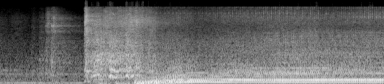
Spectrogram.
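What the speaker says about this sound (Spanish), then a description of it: "ahí Juan le va a dar marcha al vehículo" A car engine cranks briefly, catches, and settles into a loud, steady idle hum close by. The start comes during spark-plug coil signal testing. No one talks.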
